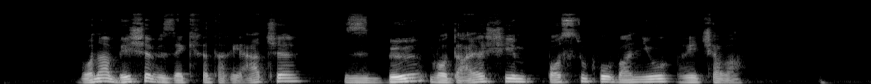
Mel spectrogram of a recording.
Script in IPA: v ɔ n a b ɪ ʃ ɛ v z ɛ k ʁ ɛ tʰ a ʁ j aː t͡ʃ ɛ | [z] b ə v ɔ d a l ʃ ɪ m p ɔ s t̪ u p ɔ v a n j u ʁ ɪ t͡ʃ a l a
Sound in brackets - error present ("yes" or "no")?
no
